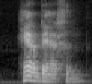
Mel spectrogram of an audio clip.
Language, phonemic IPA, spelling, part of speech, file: Dutch, /ˈhɛrbɛrɣə(n)/, herbergen, verb / noun, Nl-herbergen.ogg
- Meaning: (verb) to lodge (to supply with a room or place to sleep in for a time); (noun) plural of herberg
